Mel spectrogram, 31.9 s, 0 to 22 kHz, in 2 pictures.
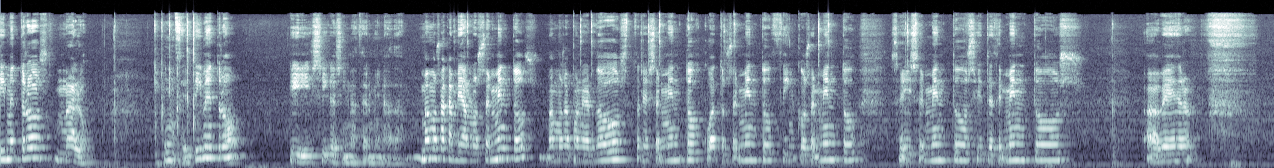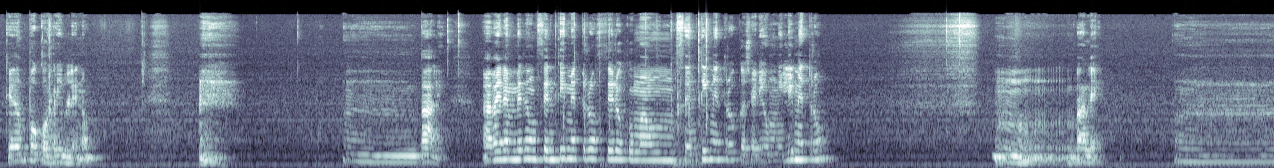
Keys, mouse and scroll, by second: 13.2 Tab, 15.4 Tab, 21.6-31.8 drag.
